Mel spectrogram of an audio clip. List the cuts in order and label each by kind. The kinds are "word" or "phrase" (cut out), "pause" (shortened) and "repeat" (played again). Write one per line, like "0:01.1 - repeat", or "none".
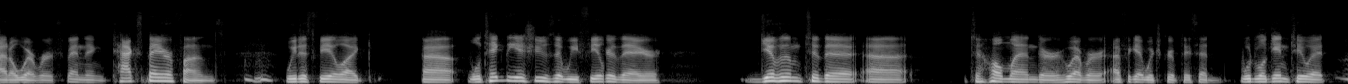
0:06.0 - word
0:12.3 - word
